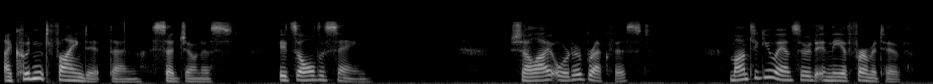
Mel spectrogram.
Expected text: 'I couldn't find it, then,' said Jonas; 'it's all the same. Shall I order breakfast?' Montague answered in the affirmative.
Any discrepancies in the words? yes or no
no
